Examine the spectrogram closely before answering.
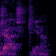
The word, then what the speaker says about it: Josh: wasn't quite there, but it was leaning more toward rhyming with Joyce. And I can't do it justice. Yeah. But I'm Josh, that's what it is.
